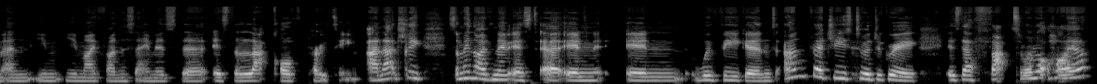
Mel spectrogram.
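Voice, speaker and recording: A woman podcast host with a slightly low voice chats casually as she interviews. Her manner is enthusiastic and informal, and she repeats words for emphasis. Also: vocal fry.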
